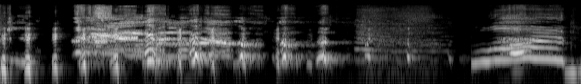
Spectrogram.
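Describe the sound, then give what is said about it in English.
A young girl vocalizes in the background in short, high-pitched bursts of babbling, whimpering and squealing, ending in a longer sustained cry-like sound; fairly clear and prominent, with no adult speech over it. “I don't know if y'all can hear, but my daughter's definitely like got opinions about this in the background.”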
